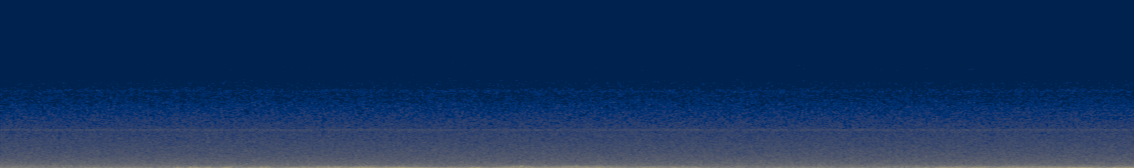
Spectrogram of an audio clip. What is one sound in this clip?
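Wind buffets and rumbles against the microphone in gusts.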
